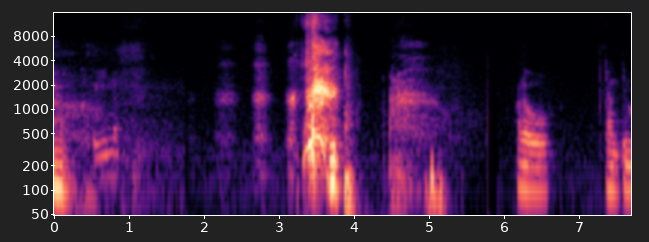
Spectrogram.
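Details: A sharp inward gasp leads into one loud, explosive sneeze, followed by softer breaths and a few vocal sounds in a small room. Sneezing.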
